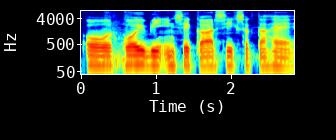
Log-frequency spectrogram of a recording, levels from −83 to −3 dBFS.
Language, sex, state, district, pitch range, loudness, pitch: Hindi, male, Punjab, Fazilka, 85-95 Hz, -18 LUFS, 90 Hz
